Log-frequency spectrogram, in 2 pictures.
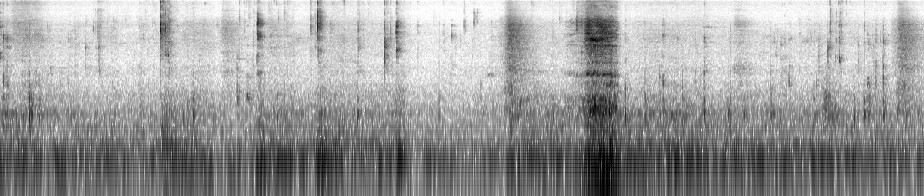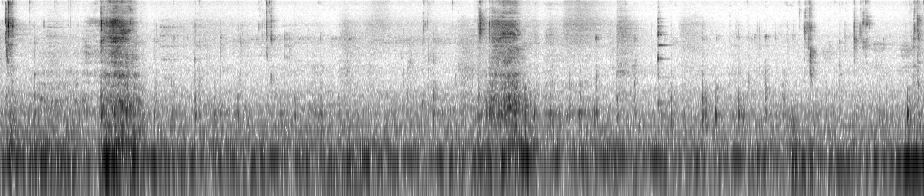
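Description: A woman chews food noisily up close.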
